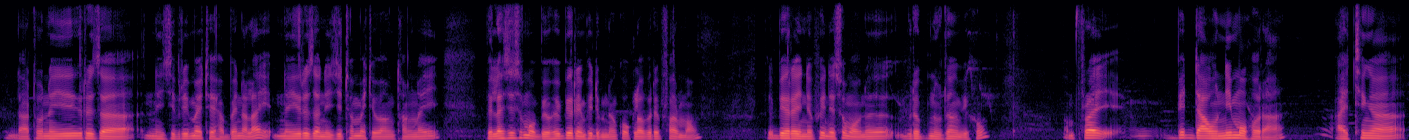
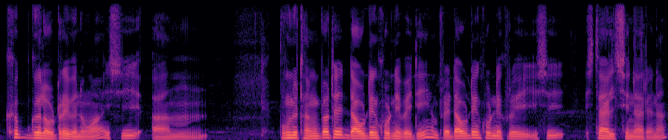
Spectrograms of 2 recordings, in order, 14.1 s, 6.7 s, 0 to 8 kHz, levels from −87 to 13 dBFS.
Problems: none marked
